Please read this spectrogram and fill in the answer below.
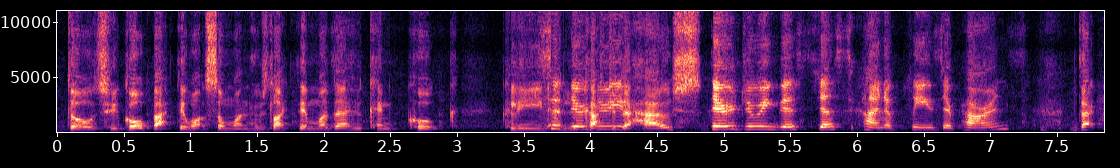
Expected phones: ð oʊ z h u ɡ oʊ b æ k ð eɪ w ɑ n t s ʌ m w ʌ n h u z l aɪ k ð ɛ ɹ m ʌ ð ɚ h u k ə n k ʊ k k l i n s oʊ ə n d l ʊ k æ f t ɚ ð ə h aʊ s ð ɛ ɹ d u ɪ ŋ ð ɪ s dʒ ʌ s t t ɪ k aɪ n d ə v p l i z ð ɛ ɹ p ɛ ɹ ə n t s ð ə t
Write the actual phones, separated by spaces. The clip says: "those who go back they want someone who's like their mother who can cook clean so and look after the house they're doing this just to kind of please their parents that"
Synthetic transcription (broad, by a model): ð oʊ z h u ɡ oʊ b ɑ k ð eɪ w ɑ n t s ʌ m w ʌ n h u z l aɪ k ð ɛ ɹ m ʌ ð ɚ h u k ə n k ʊ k k l i n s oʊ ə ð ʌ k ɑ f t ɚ ð ə h aʊ s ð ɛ ɹ d u ɪ ŋ ð ɪ s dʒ ʌ s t t ɪ k aɪ n d ə v p l i z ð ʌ ɹ p ɛ ɹ ə n t s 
